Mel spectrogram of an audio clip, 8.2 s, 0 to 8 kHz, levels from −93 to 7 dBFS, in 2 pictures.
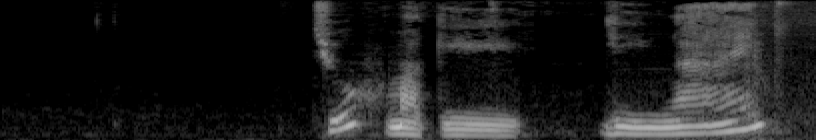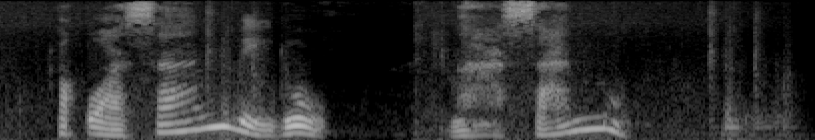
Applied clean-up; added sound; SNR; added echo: neural separator model SepFormer DNS4.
